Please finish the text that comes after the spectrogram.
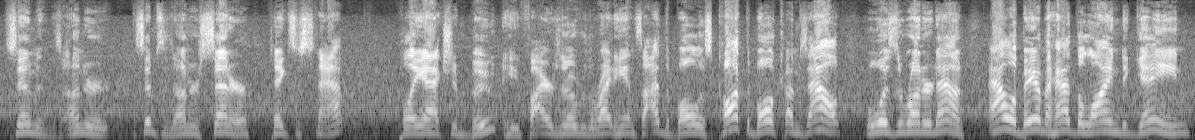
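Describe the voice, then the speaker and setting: A man's voice: sits high, moderate pace, bright, forceful tone, a little hiss or hum. A man hosting a livestream, calling football play-by-play and chatting casually with viewers. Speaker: livestream host and play-by-play commentator.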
